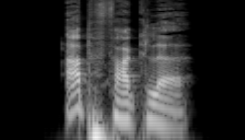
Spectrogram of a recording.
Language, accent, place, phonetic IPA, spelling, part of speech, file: German, Germany, Berlin, [ˈapˌfaklə], abfackle, verb, De-abfackle.ogg
- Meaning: inflection of abfackeln: 1. first-person singular dependent present 2. first/third-person singular dependent subjunctive I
